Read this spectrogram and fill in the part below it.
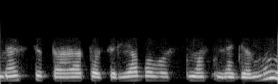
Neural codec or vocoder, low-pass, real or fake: none; 3.6 kHz; real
